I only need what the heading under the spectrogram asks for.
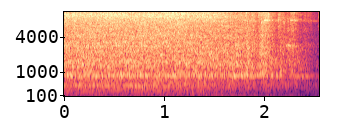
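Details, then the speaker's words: Petrol generator that kicked back on the pull handle and backfired into the carburetor, after valve replacement: loud fast even buzz holding speed without backfires or stumbles; running properly. "супер все працює все гарно ще раз ні я думаю що буде все чудово"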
